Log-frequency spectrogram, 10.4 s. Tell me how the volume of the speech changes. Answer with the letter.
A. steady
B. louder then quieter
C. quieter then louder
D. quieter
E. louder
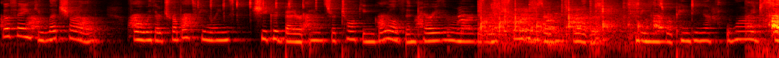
A.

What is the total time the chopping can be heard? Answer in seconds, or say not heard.
2 s.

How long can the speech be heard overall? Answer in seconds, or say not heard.
10 s.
